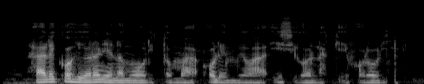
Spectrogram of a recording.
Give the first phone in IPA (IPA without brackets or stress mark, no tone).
h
